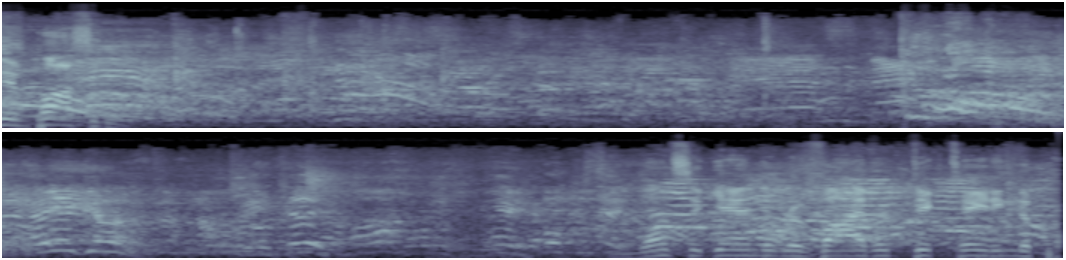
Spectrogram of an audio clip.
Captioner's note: crowd chatter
